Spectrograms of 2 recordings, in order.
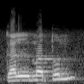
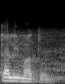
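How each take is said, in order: First: It starts 'kal' with no vowel after the l. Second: It starts 'ka' with a vowel after the l. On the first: "यानी इसमें तीन लुगत हैं" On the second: "सबसे बेहतर और फसीह जो तरीका है वो है कलीमतुन"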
